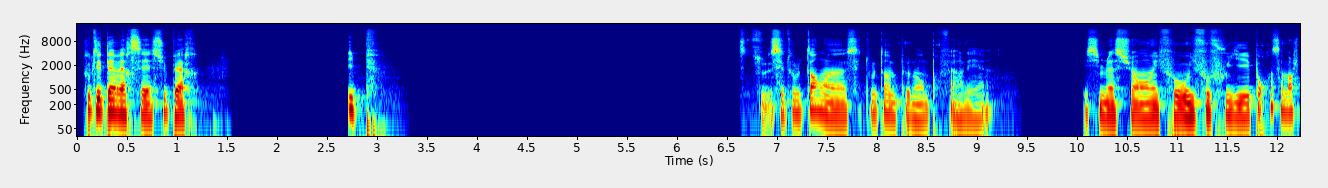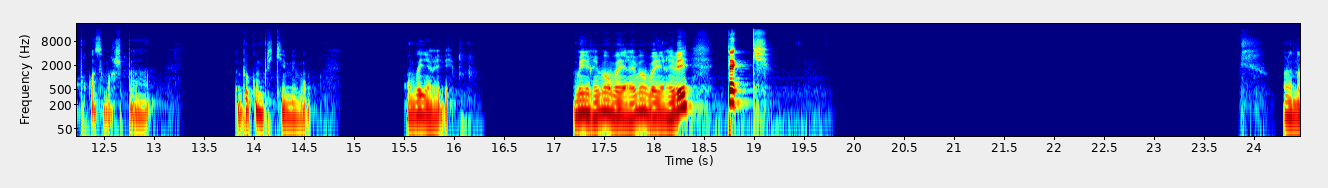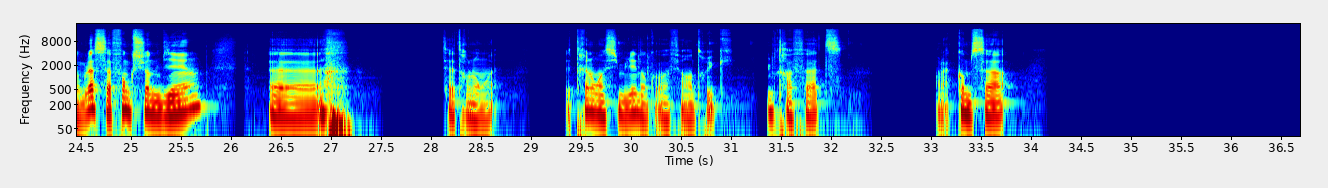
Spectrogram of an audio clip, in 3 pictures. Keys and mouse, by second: 0.0 Tab, 0.2 middle click, 0.4 a, 1.4 alt+n, 2.6 Tab, 3.5 KP_Divide, 4.2 z, 5.0 click, 5.5 click, 8.2 click, 8.8-10.7 drag, 12.0 click, 12.6-13.0 middle drag, 13.2 middle click, 14.7-15.1 middle drag, 15.4 click, 16.0 s, 16.1 middle click, 16.9 Escape, 19.7-21.3 drag, 21.4 middle click, 22.3-23.9 drag, 24.0-24.3 middle drag, 25.0-26.4 middle drag, 28.2 click, 30.0 s, 30.7 click, 30.9 middle click, 31.4 s, 31.4 middle click, 31.9 click, 32.1-32.5 middle drag, 32.6 ctrl+a, 34.9 click.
